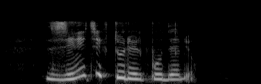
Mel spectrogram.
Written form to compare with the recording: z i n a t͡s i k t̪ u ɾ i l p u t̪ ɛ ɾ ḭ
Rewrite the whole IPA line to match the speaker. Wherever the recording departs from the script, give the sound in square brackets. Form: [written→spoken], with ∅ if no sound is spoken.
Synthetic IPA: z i n [a→i] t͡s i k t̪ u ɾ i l p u [t̪→d̪] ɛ [ɾ→l] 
